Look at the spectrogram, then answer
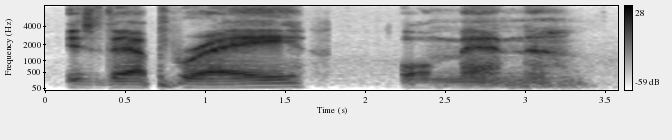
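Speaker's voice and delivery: very slow, deep-throated, low guttural voice. Narrating a scene to players, voicing an unseen voice from the east in a guttural voice. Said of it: "just a guttural voice come out".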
